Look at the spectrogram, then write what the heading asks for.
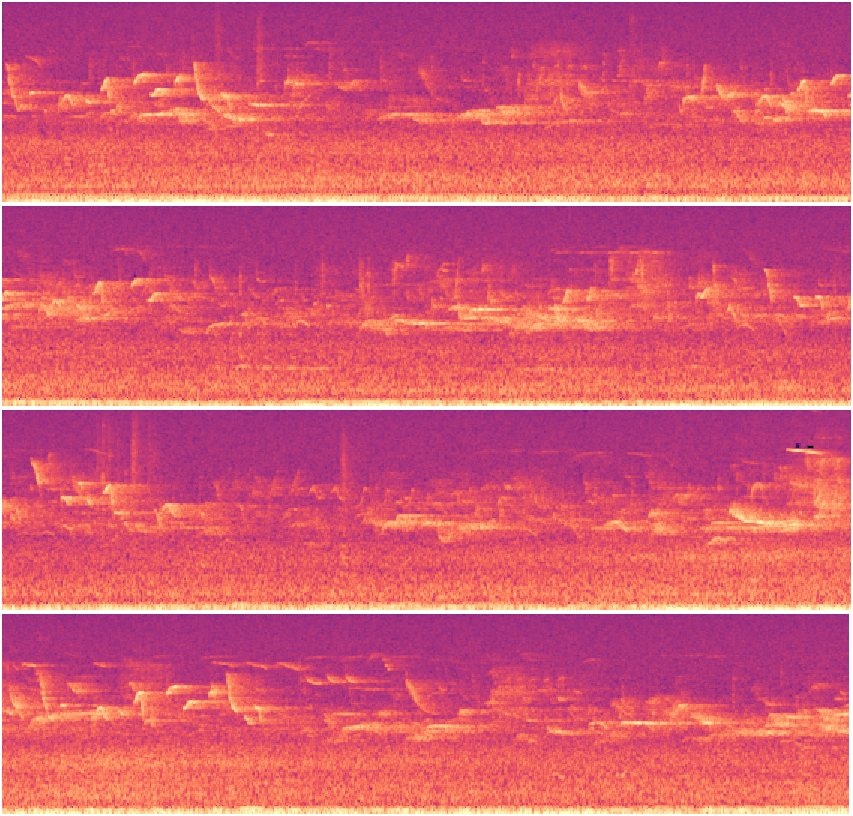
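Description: Several birds singing and calling together, a dense run of short chirps and whistled notes throughout, over a steady low rumble.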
